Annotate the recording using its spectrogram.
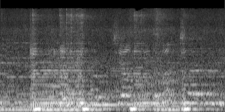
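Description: A slow ballad played live on acoustic guitar, with a steady low pulse about twice a second.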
